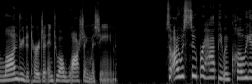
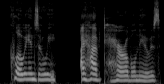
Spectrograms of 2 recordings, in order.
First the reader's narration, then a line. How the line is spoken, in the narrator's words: I groaned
